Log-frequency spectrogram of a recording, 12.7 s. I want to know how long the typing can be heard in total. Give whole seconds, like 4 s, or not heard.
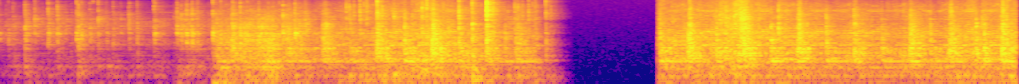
7 s.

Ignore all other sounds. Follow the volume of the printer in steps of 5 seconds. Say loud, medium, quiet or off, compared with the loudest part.
medium, loud, loud.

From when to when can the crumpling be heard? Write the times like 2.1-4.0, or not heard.
2.6-4.0.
